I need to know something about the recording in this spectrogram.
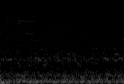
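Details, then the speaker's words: Hyundai Eon that would not start, after reconnecting a broken engine ground cable: quiet, steady low rumble with no misses or knocks; engine starts and idles evenly, problem was the cut ground cable. "Yun lang palang problema guys, yung ground cable na putol."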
